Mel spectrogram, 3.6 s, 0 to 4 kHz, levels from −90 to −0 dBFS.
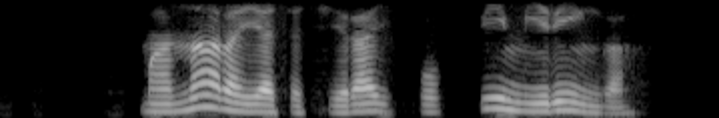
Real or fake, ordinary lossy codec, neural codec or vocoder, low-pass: real; AAC, 32 kbps; none; 3.6 kHz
